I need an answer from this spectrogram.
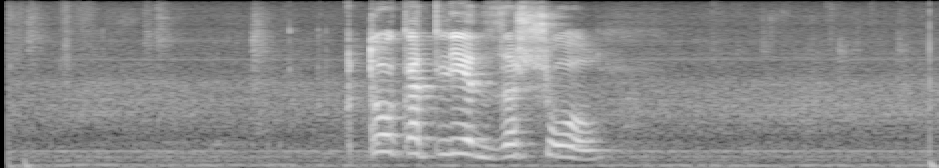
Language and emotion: Russian, angry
